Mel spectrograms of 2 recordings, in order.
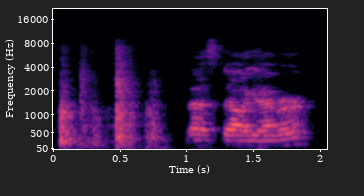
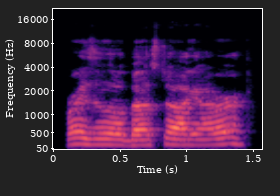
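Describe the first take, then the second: First: Drawn-out, slow praise for a dog; slow doting praise. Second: Louder, bouncy praise for a dog; louder excited praise. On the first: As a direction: stretch every word out lovingly. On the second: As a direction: burst out with it, louder. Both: Real, not acted.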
